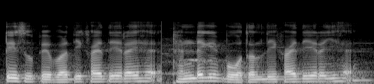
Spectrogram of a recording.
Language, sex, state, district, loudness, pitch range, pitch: Hindi, male, Uttar Pradesh, Saharanpur, -15 LUFS, 120-140 Hz, 130 Hz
